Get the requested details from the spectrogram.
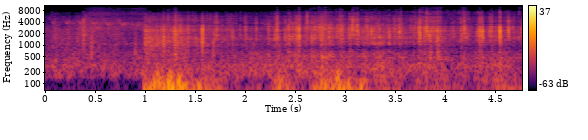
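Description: Bicycle tyres roll along an asphalt road.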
